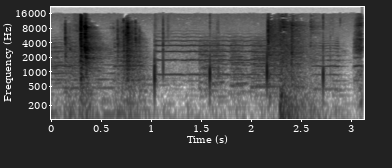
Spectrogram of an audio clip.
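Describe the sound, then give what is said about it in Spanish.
Several dull knocks on a door, irregularly spaced over a few seconds, with one heavier, deeper thump near the end, with no voices. “Mire, ¡Shh! Hay alguien en la puerta.”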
